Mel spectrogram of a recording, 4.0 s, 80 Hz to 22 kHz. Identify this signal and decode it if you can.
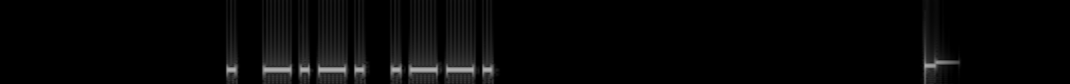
Morse code, heard as a keyed tone, about 36 wpm, 700 Hz. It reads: ECP
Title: USA Call Sign Postfixes - 3 Letters 35wpm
